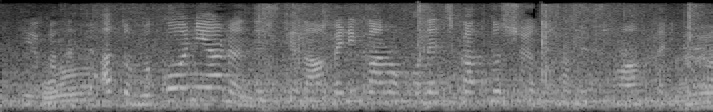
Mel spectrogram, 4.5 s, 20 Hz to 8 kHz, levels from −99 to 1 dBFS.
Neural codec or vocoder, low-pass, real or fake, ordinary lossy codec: none; 7.2 kHz; real; AAC, 32 kbps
